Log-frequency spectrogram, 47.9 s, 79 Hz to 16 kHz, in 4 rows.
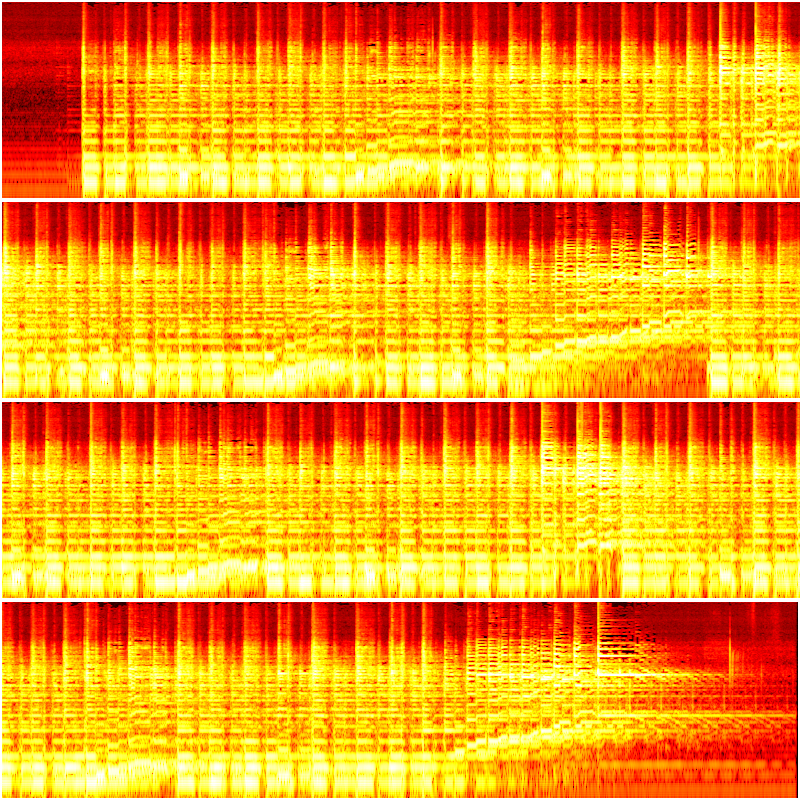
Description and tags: this is quickly electroguitar sketch, were I play interesting riff whith using guitar pedals: Delays - Yojo digital delay and Electro-harmonix memory toy, Reverb - Boss frv 1. Through hand-made tube amp, dynamics VOX and microphone AKG perception 100 and audio cart Presonus INSPIRE.
Key - Bm.
Tempo - 90 bpm.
